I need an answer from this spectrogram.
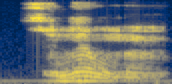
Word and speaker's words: Sonoma: Or how you pronounce this particular shoe. Ready? Sonoma.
